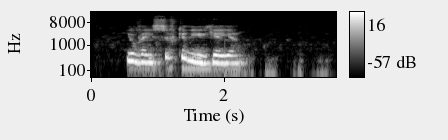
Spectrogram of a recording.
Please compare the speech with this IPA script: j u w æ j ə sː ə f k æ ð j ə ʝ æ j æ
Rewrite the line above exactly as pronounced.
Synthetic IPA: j u v æ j ə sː ə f k æ ð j ə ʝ æ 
